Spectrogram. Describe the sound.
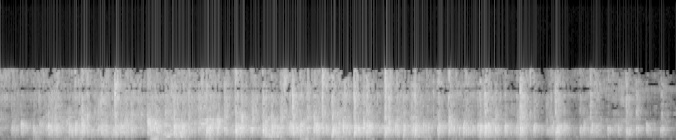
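Sustained audience applause fills the whole stretch, a dense, steady wash of many hands clapping at even loudness, with murmuring voices blended underneath.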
